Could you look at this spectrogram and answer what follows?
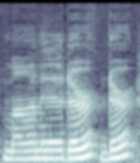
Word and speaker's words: monitor: Then our letter T says a flap sound, monitor. This is the same thing that letter D says in the middle of words, especially double D or double T. So thinking of it as being two Ds is going to help you with the vowel here, because we would say knitter, or that's the same as this, knitter. Again, those T's and D's are what's called a flap.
